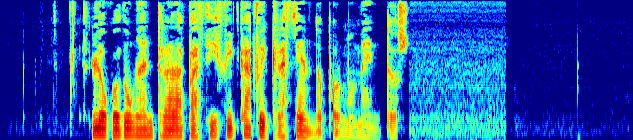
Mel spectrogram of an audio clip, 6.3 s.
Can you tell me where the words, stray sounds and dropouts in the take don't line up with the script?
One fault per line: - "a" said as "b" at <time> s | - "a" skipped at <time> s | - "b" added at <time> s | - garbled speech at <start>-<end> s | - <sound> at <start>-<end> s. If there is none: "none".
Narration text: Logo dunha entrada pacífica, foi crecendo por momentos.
none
